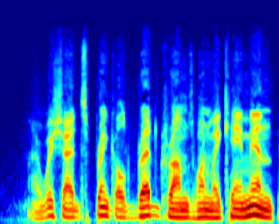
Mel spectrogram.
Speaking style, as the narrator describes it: Pitt murmured

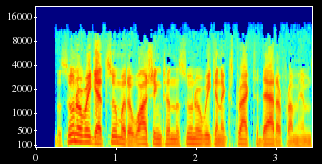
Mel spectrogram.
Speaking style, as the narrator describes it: said Brogan

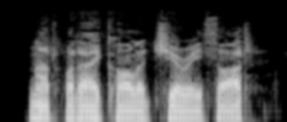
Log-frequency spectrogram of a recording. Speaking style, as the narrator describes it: she murmured

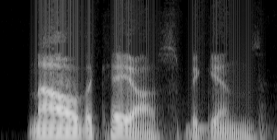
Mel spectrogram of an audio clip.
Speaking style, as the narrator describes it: said Sarveau

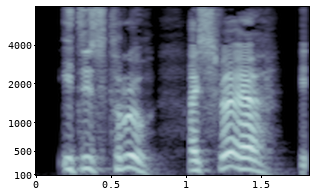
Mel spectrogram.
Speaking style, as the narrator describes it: Isfording cried

